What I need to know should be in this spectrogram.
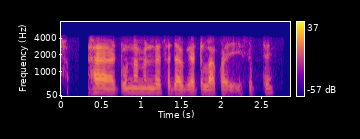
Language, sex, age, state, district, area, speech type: Santali, male, 18-30, West Bengal, Birbhum, rural, conversation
